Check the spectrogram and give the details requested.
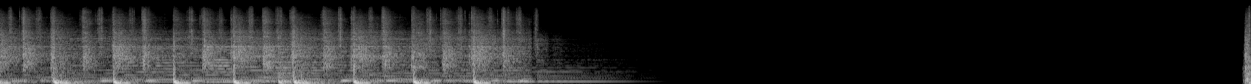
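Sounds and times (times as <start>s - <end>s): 
instrumental music: 0.0s - 6.5s.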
